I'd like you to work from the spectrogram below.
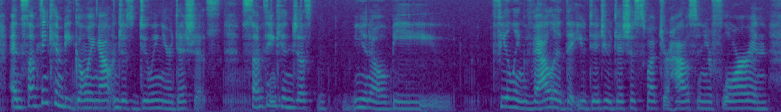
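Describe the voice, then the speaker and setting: Amid audible room echo, a woman speaks in a medium pitch with fairly even intonation. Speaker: spiritual channeler / intuitive messenger. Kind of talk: spiritual message monologue. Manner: fast; hesitant, stumbling over words.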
